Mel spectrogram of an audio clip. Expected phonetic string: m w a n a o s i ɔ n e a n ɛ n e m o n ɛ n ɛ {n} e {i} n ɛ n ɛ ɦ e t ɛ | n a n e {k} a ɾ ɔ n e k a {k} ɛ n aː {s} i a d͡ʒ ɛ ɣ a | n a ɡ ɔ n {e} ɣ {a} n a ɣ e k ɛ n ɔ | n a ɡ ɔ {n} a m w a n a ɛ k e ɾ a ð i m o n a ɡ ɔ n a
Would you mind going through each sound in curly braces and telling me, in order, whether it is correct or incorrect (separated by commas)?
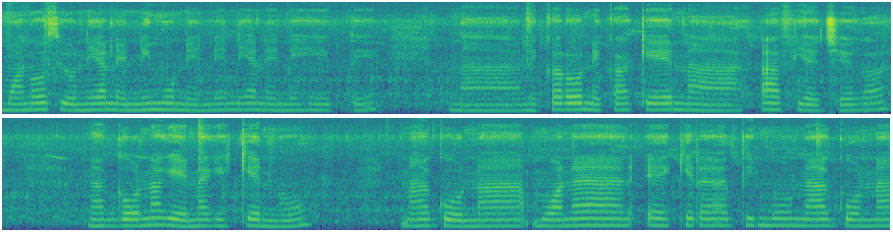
correct, incorrect, correct, correct, incorrect, incorrect, incorrect, correct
